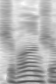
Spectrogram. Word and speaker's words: Chauvin: Derek Chauvin. Is that how you say it? Chauvin. Like chauvinistic.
